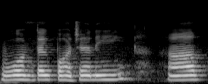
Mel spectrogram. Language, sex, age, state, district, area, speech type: Urdu, female, 60+, Uttar Pradesh, Lucknow, urban, spontaneous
